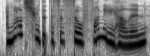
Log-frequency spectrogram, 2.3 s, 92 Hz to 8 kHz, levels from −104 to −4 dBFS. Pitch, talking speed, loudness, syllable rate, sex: 305 Hz, 240 wpm, -13 LUFS, 5.8 syllables/s, female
